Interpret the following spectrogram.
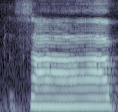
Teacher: سا کو ہم نے نرمی سے پڑھنا ہے، سیٹی کی آواز بالکل نہیں نکلے گی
